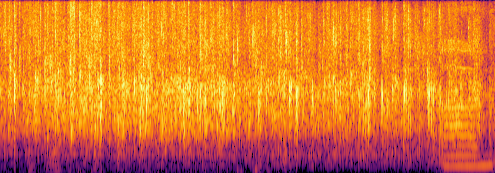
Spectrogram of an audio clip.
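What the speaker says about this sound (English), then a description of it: "can we give them another round of applause?" Conference audience at a cybersecurity plenary session applauding steadily for several seconds, a dense patter of many hands that fades out as a voice begins to speak.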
